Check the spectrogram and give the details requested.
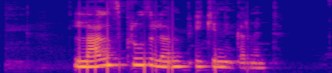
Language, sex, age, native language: Icelandic, female, 40-49, Icelandic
